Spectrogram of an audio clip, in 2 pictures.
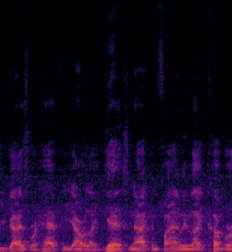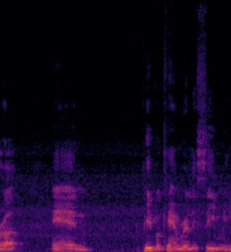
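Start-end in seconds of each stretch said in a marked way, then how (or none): none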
